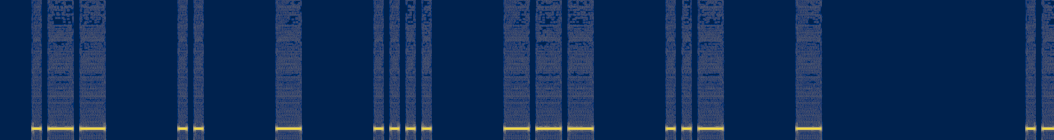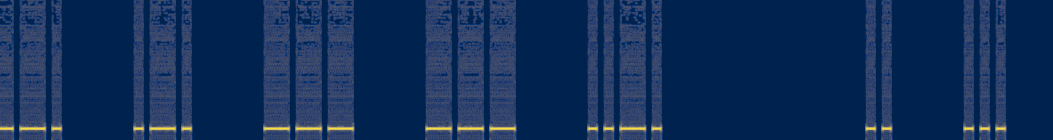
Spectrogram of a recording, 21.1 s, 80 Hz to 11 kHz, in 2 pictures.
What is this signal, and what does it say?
Morse code, heard as a keyed tone, about 15 wpm, spaced as for 8 wpm, 1000 Hz. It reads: WITHOUT PROOF IS
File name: qotdfiles / 8wpm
